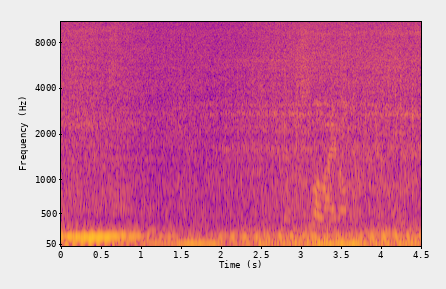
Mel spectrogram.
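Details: 1959 Cadillac Coupe DeVille, rebuilt 390 from a '62, Flowmaster exhaust without resonators, cold start at 51 degrees manifold on choke: rough idle with light tick about three per second; a fuel pump rod left loose in the oil filler neck, not the engine.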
